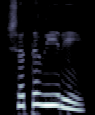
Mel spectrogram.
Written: ಶತವೀರ್ಯೆ

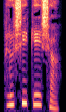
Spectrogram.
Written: ಹೃಷೀಕೇಶ

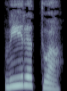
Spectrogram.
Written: ವೀರತ್ವ

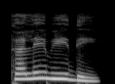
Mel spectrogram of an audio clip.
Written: ತಲೆವೀದಿ

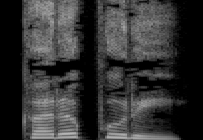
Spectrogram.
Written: ಕರಪುರಿ

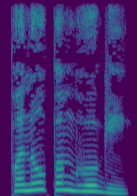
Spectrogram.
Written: ಪನೋಪಂಭೋಗಿ

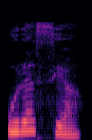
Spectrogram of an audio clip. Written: ಉರಸ್ಯ

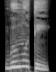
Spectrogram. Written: ಗುಮುತಿ

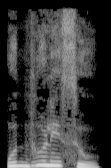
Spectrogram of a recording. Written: ಉದ್ಧೂಳಿಸು

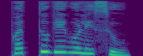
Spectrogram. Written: ಪತ್ತುಗೆಗೊಳಿಸು

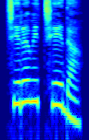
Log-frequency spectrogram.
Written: ಚಿರವಿಚ್ಛೇದ

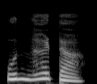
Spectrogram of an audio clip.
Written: ಉತ್ಕಟ

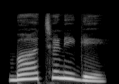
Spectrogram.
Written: ಬಾಚಣಿಗೆ

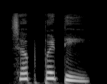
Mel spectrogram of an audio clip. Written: ಚಪ್ಪಟ್ಟೆ

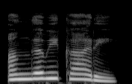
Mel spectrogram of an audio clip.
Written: ಅಂಗವಿಕಾರ

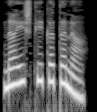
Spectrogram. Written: ನೈಷ್ಠಿಕತನ

